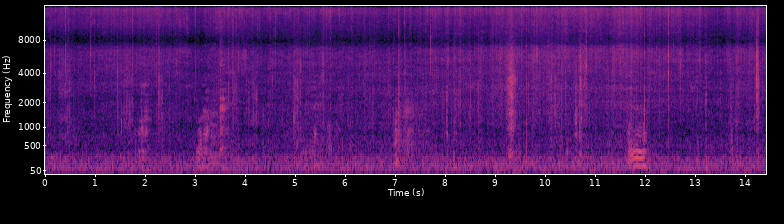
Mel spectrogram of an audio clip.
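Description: Open wood fire crackling, with many short sharp pops, under chicken pieces grilling on a wire mesh, and a steady sizzle from the meat.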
